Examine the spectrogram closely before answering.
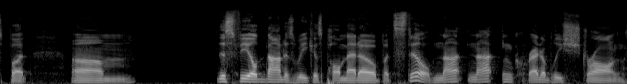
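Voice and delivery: normal talking voice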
